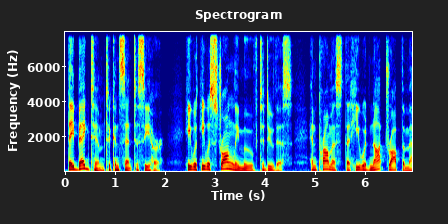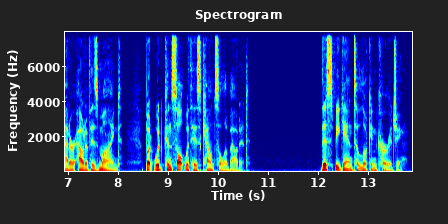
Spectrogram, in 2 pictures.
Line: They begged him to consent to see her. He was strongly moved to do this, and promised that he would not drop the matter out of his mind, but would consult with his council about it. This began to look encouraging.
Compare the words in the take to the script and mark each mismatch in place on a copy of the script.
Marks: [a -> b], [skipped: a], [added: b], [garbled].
They begged him to consent to see her. He was [added: he was] strongly moved to do this, and promised that he would not drop the matter out of his mind, but would consult with his council about it. This began to look encouraging.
